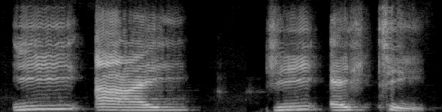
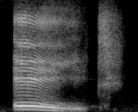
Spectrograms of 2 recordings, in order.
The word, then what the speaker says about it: eight: is the a a every diphthong is pronounced with a glide from one vowel sound to another this diphthong is pronounced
